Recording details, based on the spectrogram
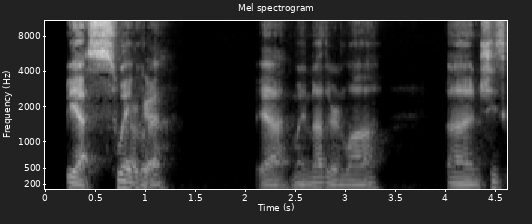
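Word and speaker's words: suegra: And um I'm going to bring his mother back, my swagger, my mother-in-law. Bring her back to Oregon. Is that how you say it in Spanish or? Yes. Swaggra.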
